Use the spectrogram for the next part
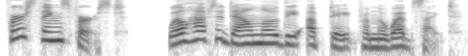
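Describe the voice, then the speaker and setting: A woman's voice: mid-range voice, sing-song, moderate pace, fairly bright tone, no room sound, clean studio sound. A woman voicing a nerdy, eager, flirtatious computer come to life in a video game, speaking in formal, wordy, technical phrases with an earnest, easily flustered manner. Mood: upbeat. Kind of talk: scripted video game voice acting.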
